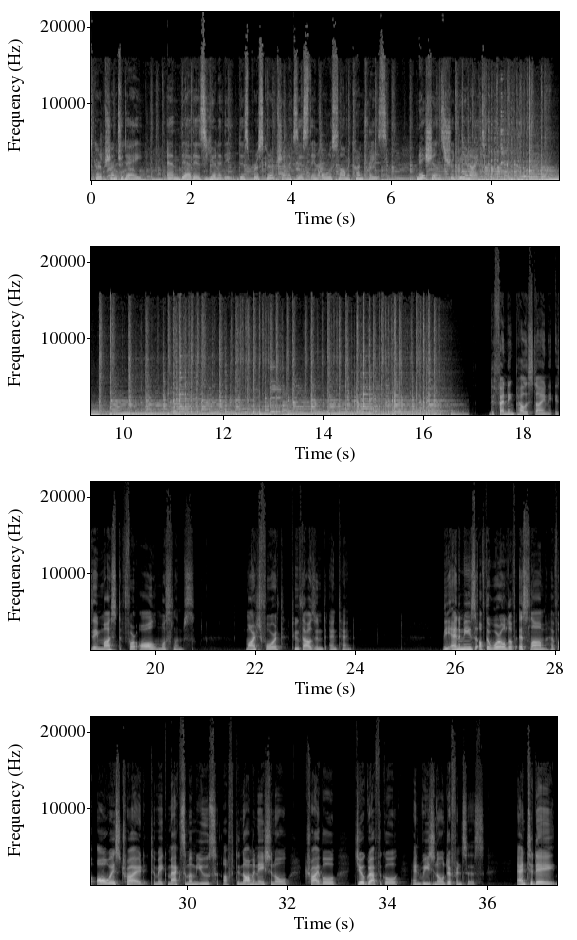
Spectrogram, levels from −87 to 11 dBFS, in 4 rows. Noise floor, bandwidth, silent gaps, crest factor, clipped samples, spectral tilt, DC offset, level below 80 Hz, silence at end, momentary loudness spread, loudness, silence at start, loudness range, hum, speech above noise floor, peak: -75 dBFS; over 20 kHz; none; 20 dB; under 0.1%; -5.5 dB/octave; under 0.1%; -50 dBFS; 0 s; 12 LU; -25 LUFS; 0 s; 8 LU; none; 49 dB; -6 dBFS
